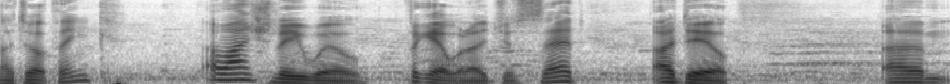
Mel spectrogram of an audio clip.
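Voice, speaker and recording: At a medium pitch and a moderate pace, a man speaks with very wide pitch swings amid noticeable background noise. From northern Scotland. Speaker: curling commentator. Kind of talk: live commentary. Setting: curling rink with PA system. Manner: loud.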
